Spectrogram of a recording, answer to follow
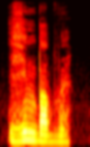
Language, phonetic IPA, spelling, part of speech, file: Russian, [zʲɪmˈbabvɛ], Зимбабве, proper noun, Ru-Зимбабве.ogg
- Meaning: Zimbabwe (a country in Southern Africa)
